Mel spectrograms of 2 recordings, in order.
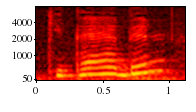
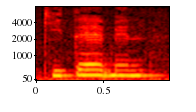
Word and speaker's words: كتاب: Okay, but if I told you to stop on this word, kitabin, you would not say kitabin, you'll say kitab with the sukun sign of the ba letter.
